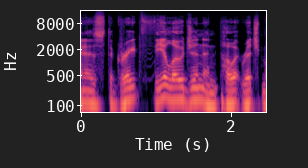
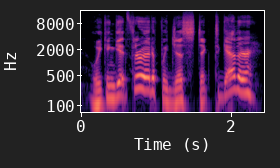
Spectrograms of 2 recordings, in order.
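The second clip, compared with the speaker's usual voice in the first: dripping sarcasm, sing-song and pitched up; 6 semitones higher than usual. Retelling what was said to his wife when things went wrong: imitating own sarcastic remark. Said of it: "I would look at her and sarcastically say".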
